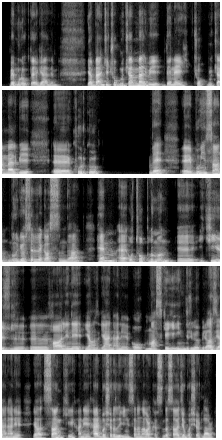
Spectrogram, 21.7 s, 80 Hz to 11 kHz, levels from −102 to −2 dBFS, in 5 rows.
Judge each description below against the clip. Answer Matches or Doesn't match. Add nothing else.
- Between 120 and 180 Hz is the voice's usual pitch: Matches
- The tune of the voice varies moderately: Doesn't match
